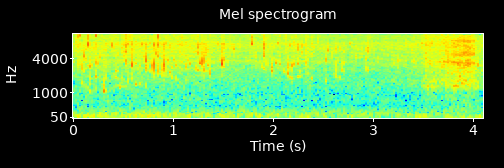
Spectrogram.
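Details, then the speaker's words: Basement sump pump discharge outlet into ditch after clearing an iron ochre (iron bacteria) clog with a Clog Hog pressure washer hose: strong, steady full-volume gush with no sputter, versus a trickle before the fix, when the pump kept running. "you can see it was really coming out quite a bit of volume there not like the first time when i came out here and it was just trickling out before we fixed it"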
